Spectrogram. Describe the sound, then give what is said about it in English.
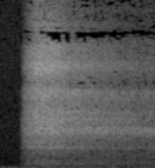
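A single long, steady deep exhale, breathed all the way out during a breathing exercise, starts after a brief pause and continues as a breathy, airy rush, fairly loud, with no talking. “And breathe it all the way out. Breathe it all the way out.”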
